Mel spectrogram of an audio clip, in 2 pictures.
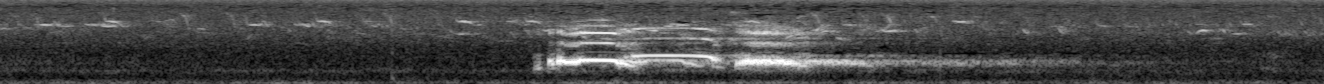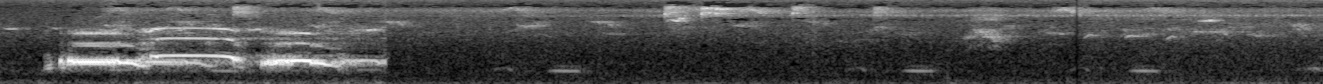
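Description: Two loud, pitched bird calls, each about a second and a half long, about three and seven seconds in, over faint small-bird chirping.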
